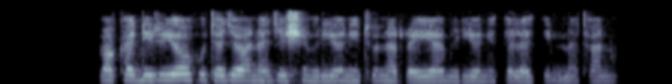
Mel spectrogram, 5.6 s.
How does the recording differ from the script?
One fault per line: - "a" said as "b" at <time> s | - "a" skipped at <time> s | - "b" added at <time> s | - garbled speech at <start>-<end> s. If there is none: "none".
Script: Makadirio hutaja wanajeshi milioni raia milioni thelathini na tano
- "tu na" added at 3.0 s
